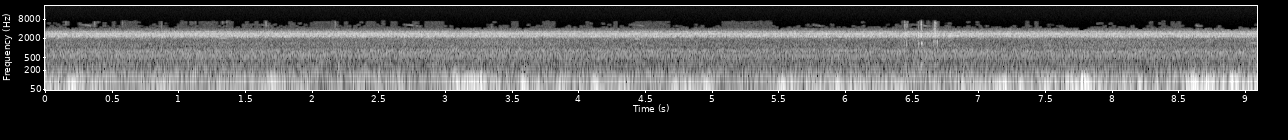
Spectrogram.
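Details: Steady broadband wind roar with low rumbling gusts throughout and no clear animal voice.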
